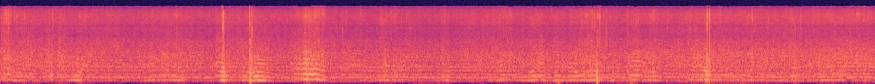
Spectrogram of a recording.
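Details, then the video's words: Bees droning inside their hive: a constant layered buzz, with a few quick clicks and short louder bursts as individual insects move past. "bees therapy hive natural buzzing sound"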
